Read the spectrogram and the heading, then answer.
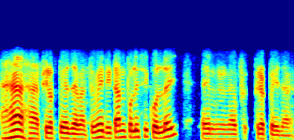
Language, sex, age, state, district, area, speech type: Bengali, male, 30-45, West Bengal, Birbhum, urban, conversation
